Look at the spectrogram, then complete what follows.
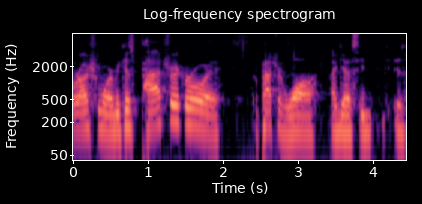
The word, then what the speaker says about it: Roy: on yeah Mount Rushmore because Patrick Roy Patrick wall I guess he is how you actually pronounce it he played 478 games for the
